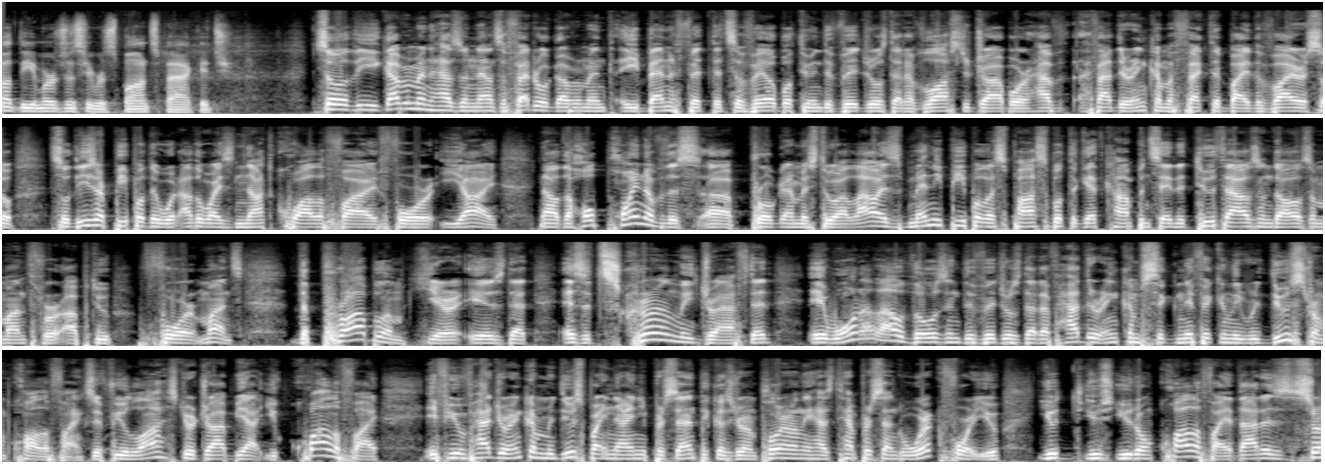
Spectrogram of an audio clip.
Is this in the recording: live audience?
no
